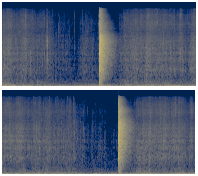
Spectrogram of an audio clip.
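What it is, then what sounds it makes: Large-bubble plastic bubble wrap popping. Fingers pinch clear plastic bubble wrap with large air bubbles, popping single bubbles one at a time. Two sharp, bright pops ring out several seconds apart, each snapping sharply and fading quickly over a faint, steady hiss.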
